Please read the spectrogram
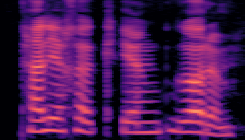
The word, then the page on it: cailleag cheann ghorm: gaelic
